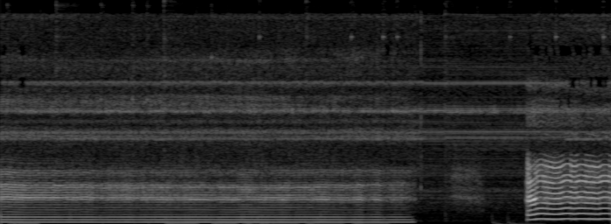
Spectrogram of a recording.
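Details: Adult phonating during laryngoscopy; normal voice (good vocal fold closure).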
